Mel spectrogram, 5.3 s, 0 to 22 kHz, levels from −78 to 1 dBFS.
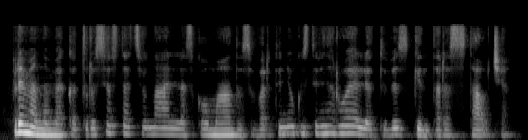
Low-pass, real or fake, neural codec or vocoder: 9.9 kHz; fake; codec, 24 kHz, 0.9 kbps, DualCodec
